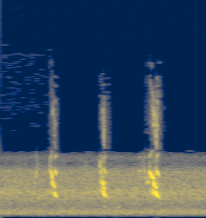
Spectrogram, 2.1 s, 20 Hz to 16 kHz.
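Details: Lesser spotted eagle at an Estonian nest, July 2012 morning: three quick, piercing, down-slurred yelps about half a second apart, the last strongest, against constant broadband hiss.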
